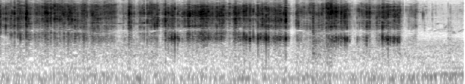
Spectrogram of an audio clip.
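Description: A lump of carbonized Star Crunch snack cake, turned to brittle charcoal, crushed and ground between bare hands: a continuous dry crunching and crackling of crumbling char that dies away near the end.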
